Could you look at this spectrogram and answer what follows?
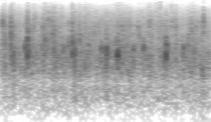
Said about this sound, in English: Come on, let's give God a clap offering for you.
